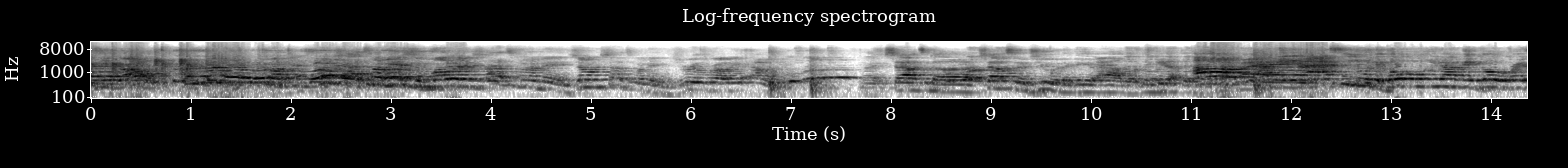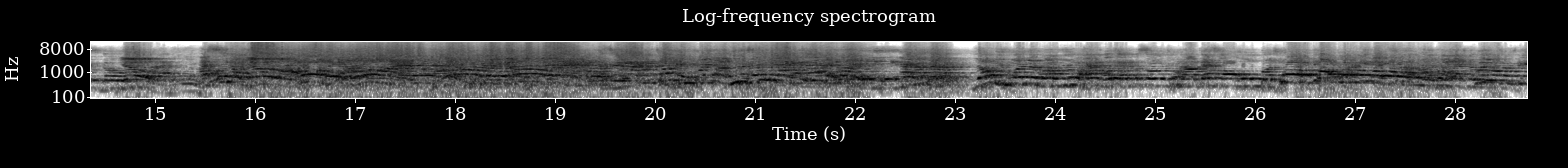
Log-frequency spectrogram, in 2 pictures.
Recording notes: HUGE SPECIAL THANKS TO EVERYONE WHO CAME OUT FOR THIS EPISODE!!!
